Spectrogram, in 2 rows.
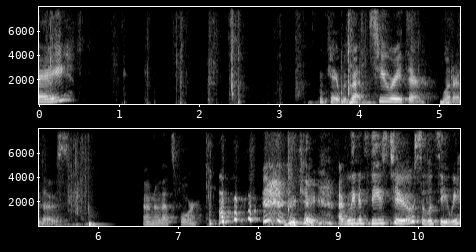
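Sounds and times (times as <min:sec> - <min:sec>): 
speech: 0:00.0 - 0:00.5, 0:03.5 - 0:05.9, 0:06.6 - 0:10.5
Abraham Hicks well-being oracle cards being shuffled and drawn: 0:00.0 - 0:04.8.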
